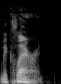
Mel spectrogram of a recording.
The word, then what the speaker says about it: McLaurin: No, it's Terry McLaurin. It's pronounced McLaurin.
